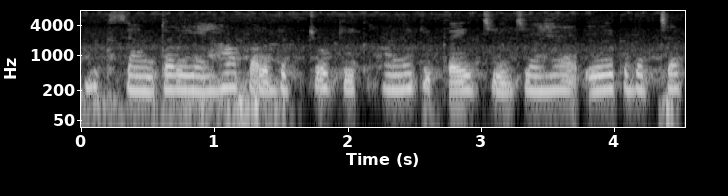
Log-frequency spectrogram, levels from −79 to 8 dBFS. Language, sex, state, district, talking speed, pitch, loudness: Hindi, female, Punjab, Fazilka, 170 wpm, 200 Hz, -16 LUFS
